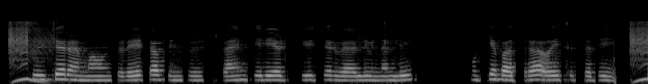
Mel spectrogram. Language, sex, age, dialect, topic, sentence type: Kannada, female, 36-40, Mysore Kannada, banking, statement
